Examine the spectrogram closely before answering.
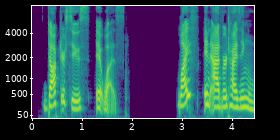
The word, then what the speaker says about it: Seuss: She pronounced it Seuss. She was German, after all. But Seuss was the pronunciation that stuck.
